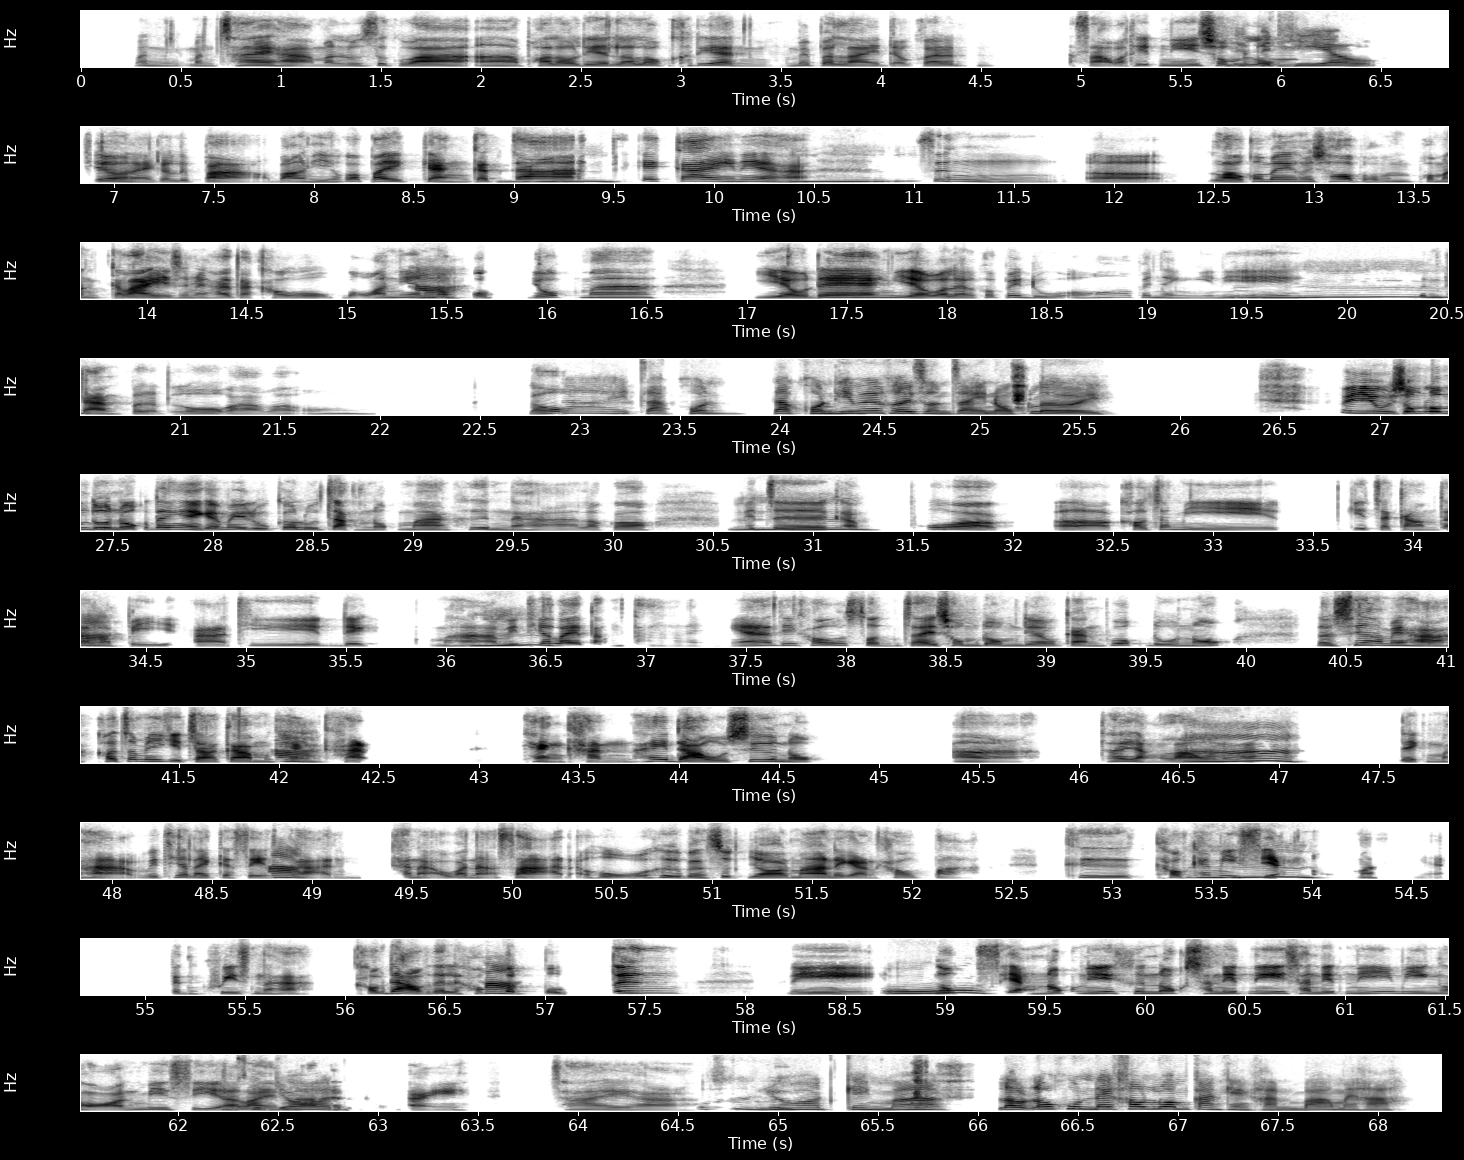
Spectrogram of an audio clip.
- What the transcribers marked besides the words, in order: other noise; tapping; other background noise; in English: "ควิซ"
- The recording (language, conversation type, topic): Thai, podcast, เล่าเหตุผลที่ทำให้คุณรักธรรมชาติได้ไหม?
